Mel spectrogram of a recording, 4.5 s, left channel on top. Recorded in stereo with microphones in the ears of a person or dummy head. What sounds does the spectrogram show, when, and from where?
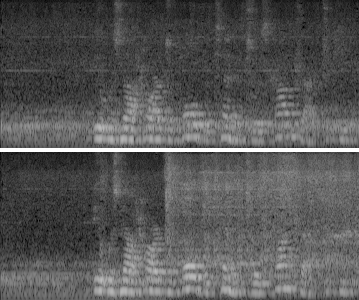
1.2 s a woman speaking: 40° right (ahead or behind), 0.7 m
